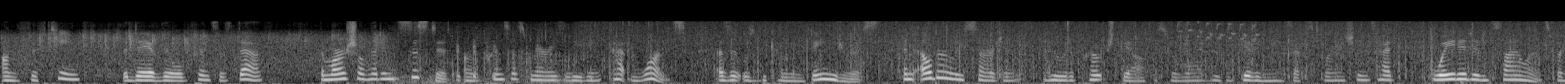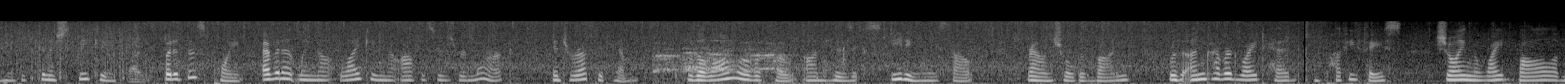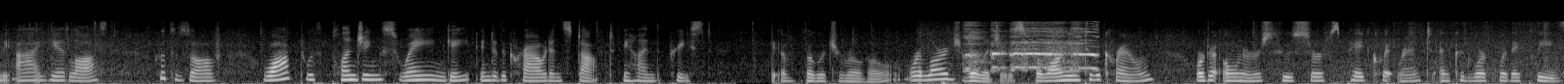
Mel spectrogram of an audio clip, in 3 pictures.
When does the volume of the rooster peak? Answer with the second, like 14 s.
42 s.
